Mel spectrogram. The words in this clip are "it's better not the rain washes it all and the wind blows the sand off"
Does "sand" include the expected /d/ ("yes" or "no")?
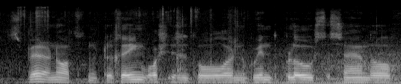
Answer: yes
